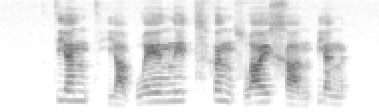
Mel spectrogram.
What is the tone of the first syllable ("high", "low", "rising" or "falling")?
high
